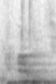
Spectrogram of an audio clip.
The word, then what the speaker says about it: GNU: Please pronounce it GNU with a hard G. Because if you don't, you'll get people confused. If you say, I'm using the new operating system, that's already a mistake.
